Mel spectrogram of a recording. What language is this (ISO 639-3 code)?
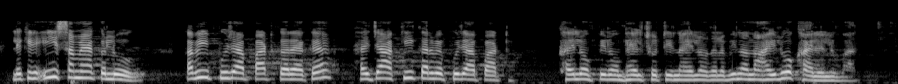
mai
